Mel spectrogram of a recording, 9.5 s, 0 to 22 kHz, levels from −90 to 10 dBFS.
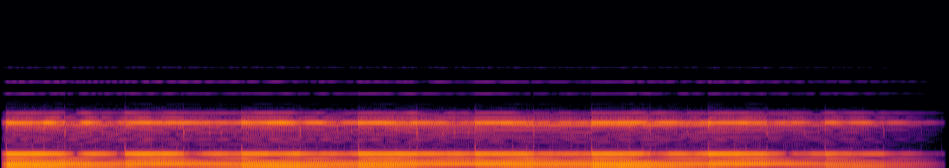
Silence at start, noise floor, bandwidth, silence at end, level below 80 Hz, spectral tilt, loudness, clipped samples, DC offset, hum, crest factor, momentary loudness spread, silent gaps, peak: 0.05 s; -36 dBFS; 3.1 kHz; 0.25 s; -24 dBFS; -14.5 dB/octave; -18 LUFS; under 0.1%; under 0.1%; none; 16 dB; 9 LU; none; -2 dBFS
